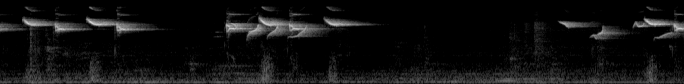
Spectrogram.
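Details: Orange-headed thrush singing persistently, phrases of several high, sharp, downward-sweeping whistled notes given in quick runs separated by short pauses, over a low background hum.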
